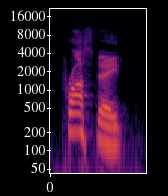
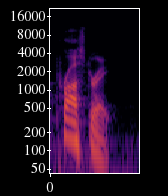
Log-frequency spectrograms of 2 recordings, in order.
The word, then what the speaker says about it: prostate: Prostate cancer. That extra R makes it all wrong, uh-huh. Okay? It's just all wrong, okay? It's prostate. Not prostrate.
